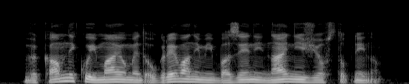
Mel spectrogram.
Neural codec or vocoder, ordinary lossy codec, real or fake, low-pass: none; none; real; 7.2 kHz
